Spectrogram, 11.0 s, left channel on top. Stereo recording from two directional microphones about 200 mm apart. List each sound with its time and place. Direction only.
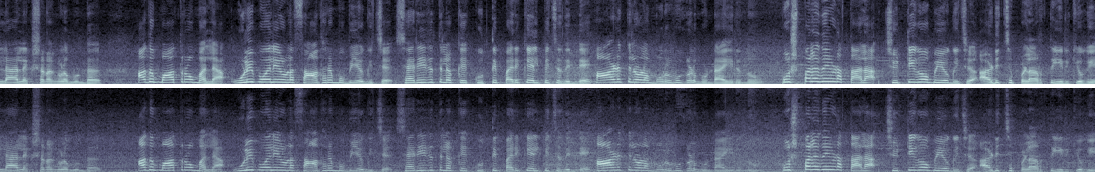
0.0 s a woman's voice: 25° left (ahead or behind)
